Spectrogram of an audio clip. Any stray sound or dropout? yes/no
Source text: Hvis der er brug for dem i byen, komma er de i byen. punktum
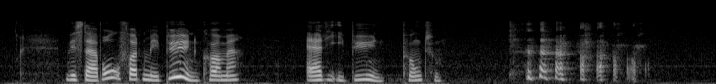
yes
